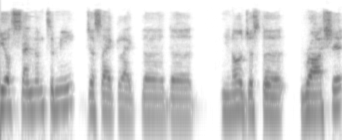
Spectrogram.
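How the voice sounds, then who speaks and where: Speaking at a moderate pace with fairly even intonation, this voice carries a strong Toronto accent. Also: man. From Toronto, Canada. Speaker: rapper. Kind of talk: casual chat.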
